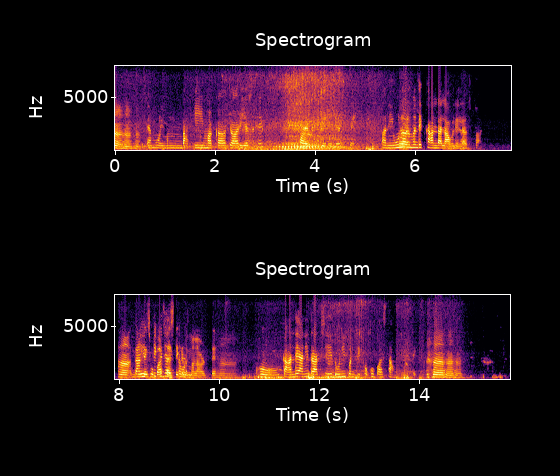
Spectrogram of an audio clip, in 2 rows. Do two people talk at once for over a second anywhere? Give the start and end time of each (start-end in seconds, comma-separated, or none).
none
